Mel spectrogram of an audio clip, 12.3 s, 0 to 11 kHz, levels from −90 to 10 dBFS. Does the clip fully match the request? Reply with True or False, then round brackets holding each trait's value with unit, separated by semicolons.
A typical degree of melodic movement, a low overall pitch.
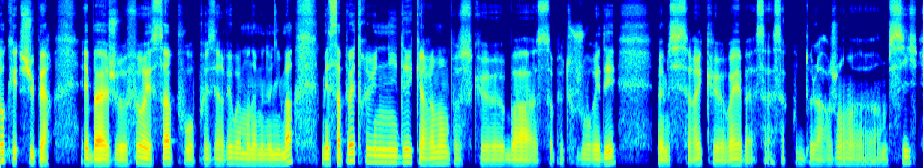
True (3.3 semitones; 95 Hz)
